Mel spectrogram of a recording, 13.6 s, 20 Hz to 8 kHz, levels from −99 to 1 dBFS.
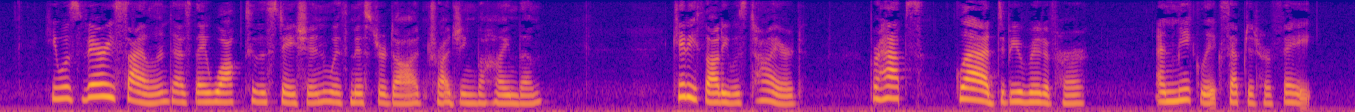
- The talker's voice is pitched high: Yes, high, 205 Hz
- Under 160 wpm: Yes, average, 145 wpm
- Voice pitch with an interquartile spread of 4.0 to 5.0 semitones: No, average, 3.6 semitones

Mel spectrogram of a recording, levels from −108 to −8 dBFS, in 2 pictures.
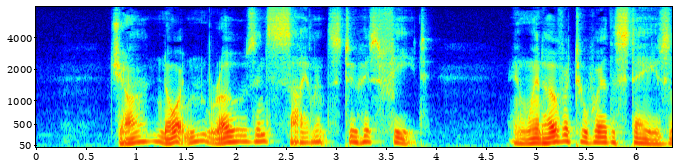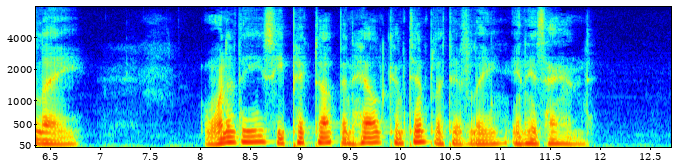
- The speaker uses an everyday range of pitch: No, wide, 5.7 semitones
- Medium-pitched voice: No, low, 105 Hz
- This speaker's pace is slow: Yes, slow, 130 wpm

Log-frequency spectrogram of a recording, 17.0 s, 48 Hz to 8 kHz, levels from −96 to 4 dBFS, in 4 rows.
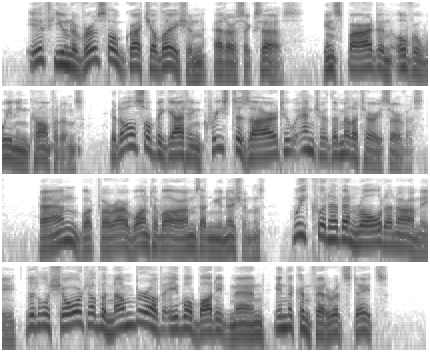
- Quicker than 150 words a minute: Yes, average, 170 wpm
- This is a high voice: No, medium, 145 Hz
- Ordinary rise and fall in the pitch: No, wide, 8.2 semitones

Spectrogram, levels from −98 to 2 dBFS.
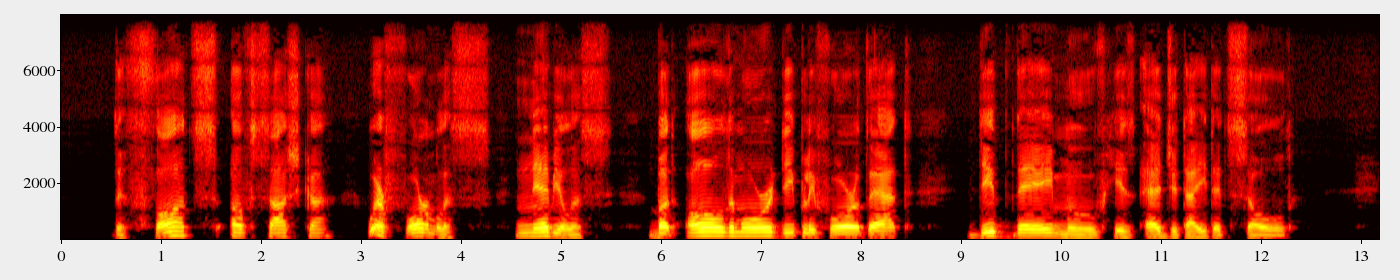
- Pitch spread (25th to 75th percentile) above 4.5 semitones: Yes, average, 5.2 semitones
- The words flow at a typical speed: No, slow, 90 wpm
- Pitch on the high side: No, low, 125 Hz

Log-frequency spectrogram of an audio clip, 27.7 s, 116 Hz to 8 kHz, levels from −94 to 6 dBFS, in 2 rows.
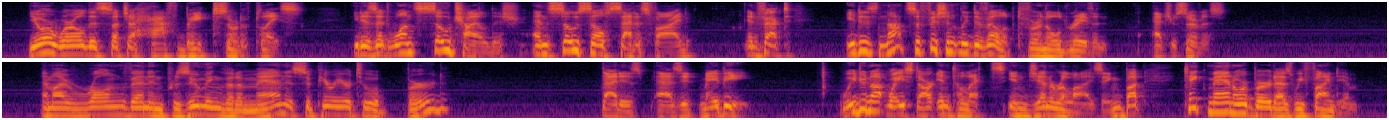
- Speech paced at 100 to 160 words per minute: Yes, average, 155 wpm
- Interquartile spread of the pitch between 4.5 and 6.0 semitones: Yes, wide, 5.6 semitones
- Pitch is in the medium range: No, low, 125 Hz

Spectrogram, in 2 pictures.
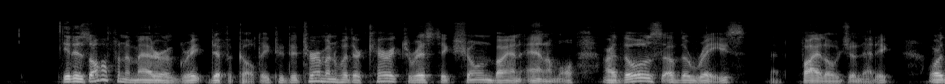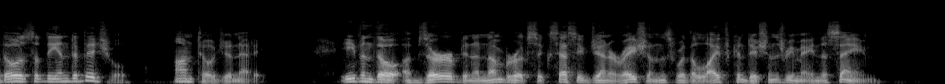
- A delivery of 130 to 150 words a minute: Yes, average, 145 wpm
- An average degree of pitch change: No, wide, 6.3 semitones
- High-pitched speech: No, low, 100 Hz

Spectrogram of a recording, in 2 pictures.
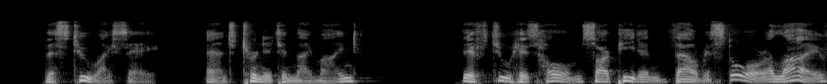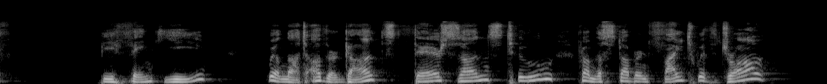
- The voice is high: No, low, 135 Hz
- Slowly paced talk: Yes, slow, 115 wpm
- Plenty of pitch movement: Yes, wide, 7.0 semitones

